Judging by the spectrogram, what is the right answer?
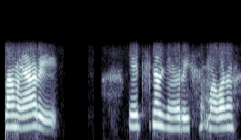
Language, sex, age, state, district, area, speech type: Bodo, female, 45-60, Assam, Kokrajhar, rural, conversation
